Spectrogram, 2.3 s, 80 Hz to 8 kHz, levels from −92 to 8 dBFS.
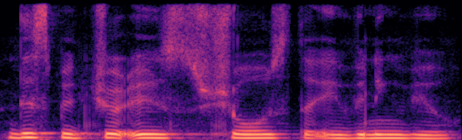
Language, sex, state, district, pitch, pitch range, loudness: English, female, Arunachal Pradesh, Lower Dibang Valley, 210 Hz, 200-220 Hz, -14 LUFS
